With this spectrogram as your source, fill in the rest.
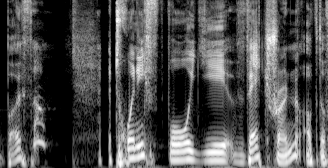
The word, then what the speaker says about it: Botha: The detective, which I believe is pronounced Hilton Bother or Botha, a 24year veteran of the force, thought that it was a domestic violence case that turned into murder.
